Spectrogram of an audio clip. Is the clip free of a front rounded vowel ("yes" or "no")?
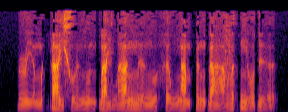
yes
